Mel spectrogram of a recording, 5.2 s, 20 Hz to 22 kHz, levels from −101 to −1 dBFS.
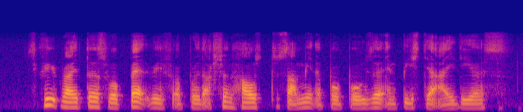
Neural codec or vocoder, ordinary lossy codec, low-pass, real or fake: none; none; none; real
